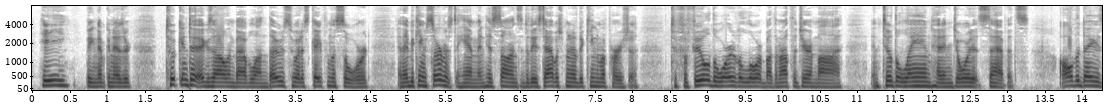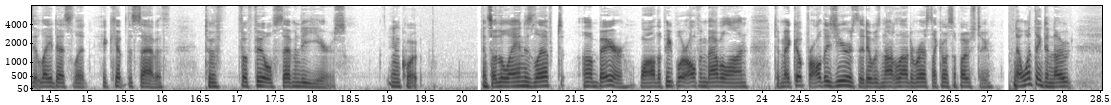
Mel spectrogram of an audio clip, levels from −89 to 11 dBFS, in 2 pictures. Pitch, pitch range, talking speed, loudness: 145 Hz, 135-155 Hz, 225 wpm, -16 LUFS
